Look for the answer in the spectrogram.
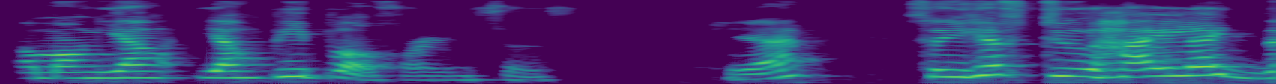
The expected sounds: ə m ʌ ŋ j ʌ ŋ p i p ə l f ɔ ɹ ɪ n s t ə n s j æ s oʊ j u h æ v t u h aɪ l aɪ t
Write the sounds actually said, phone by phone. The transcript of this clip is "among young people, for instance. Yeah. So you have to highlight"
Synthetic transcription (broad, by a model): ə m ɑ ŋ j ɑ ŋ p i p ə l f ɔ ɹ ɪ n s t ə n s j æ s oʊ j u h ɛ f t u h aɪ l aɪ t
